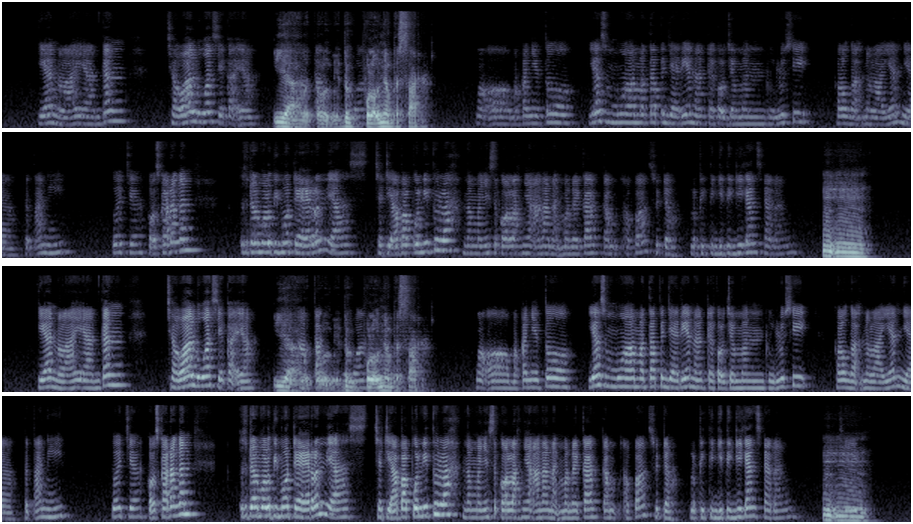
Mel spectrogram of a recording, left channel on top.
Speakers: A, on the right; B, on the left.
A: dia nelayan kan Jawa luas ya Kak ya,
B: Iya
A: atas
B: betul, itu
A: bawah
B: pulaunya
A: gitu.
B: besar.
A: Oh, oh, makanya itu ya semua mata penjarian ada kalau zaman dulu sih kalau nggak nelayan ya petani itu aja. Kalau sekarang kan sudah mau lebih modern ya jadi apapun itulah namanya sekolahnya anak-anak mereka kam- apa sudah lebih tinggi-tinggi kan sekarang
B: Mm-mm.
A: gitu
